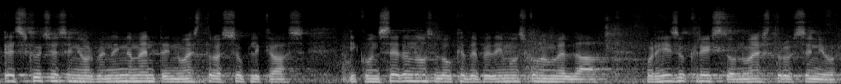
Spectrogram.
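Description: A man's voice: mid-range voice, flat delivery, unhurried, warm tone. A man, a priest leading Mass, recites the creed and prayers in a liturgical style inside a large church. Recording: very noisy church recording.

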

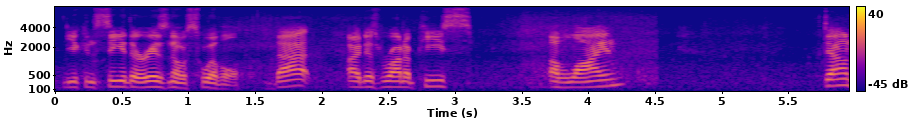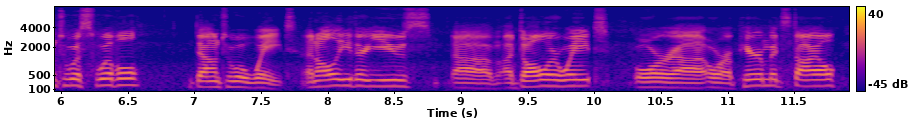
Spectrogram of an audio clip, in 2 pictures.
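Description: A man's voice: a little high, fairly bright tone. A middle-aged man, giving a practical outdoor how-to on a riverbank, with plain explaining and some fillers. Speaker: fishing guide demonstrating gear.

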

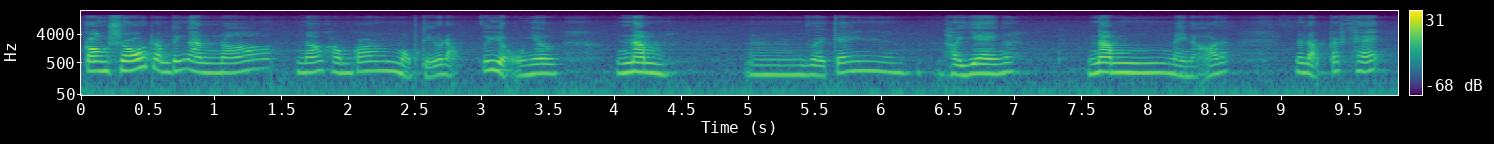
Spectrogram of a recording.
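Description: A woman with a Vietnamese accent teaching English, reading numbers and sentences out slowly and carefully. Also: fairly high pitch, a bit bright. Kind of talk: online English lesson, mixing Vietnamese and English.

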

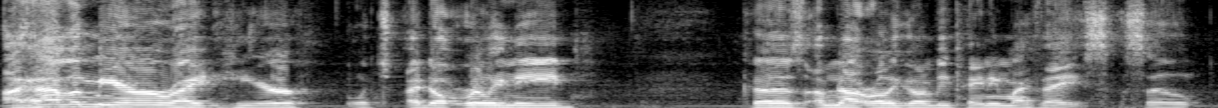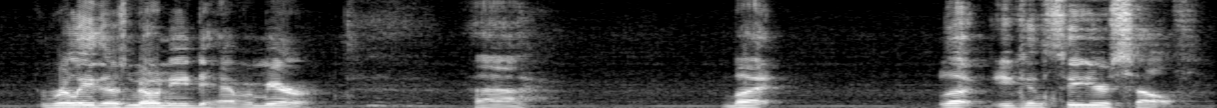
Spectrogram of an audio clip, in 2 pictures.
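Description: Hoarse man with a bright voice. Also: medium pitch, steady tone, moderate pace, long pauses, a little hiss or hum. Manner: rambling, many fillers. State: hoarse, recovering from a cold. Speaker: host of a live makeup show. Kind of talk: casual live-stream tutorial.

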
